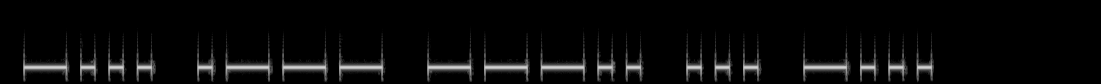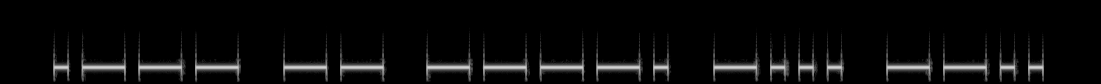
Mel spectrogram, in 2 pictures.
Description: Morse code, heard as a keyed tone, about 8 wpm, 800 Hz. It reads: BJ8SB JM9BZ
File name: LEZIONI / 9 28 8wpm 3512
